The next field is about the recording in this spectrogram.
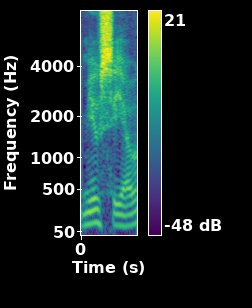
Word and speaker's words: Muscio: Just Google Richard Muzio. Again, last name is spelled M-U-S-C-I-O. So Google Richard M-U-S-C-I-O YouTube.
